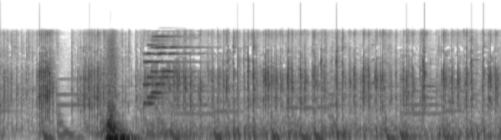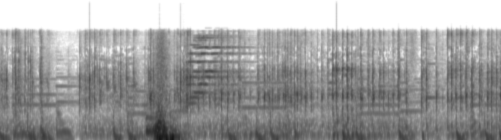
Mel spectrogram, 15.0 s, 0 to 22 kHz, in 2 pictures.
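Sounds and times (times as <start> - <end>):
mechanical keyboard typing: 0.0 - 1.6, 2.7 - 10.4, 11.0 - 15.0
short rising chime: 1.9 - 3.2, 9.7 - 11.4.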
